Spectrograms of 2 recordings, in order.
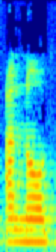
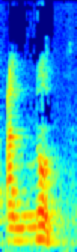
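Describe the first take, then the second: First: انات with a soft, light single nun; انات said softly, nun not stressed. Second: انات with the nun doubled and pressed hard; انات with dagesh, strong geminated n. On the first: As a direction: say انات gently without doubling the n. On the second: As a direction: lean on the nun in انات, stressed. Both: Shown as a demonstration.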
